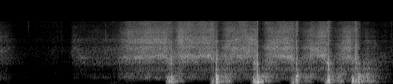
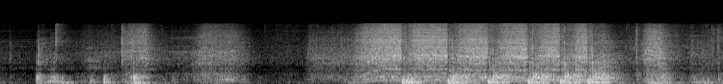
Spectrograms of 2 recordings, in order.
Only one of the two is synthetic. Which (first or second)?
first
